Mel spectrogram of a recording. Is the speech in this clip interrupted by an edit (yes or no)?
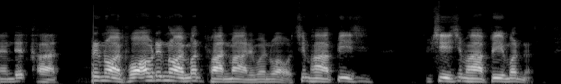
yes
